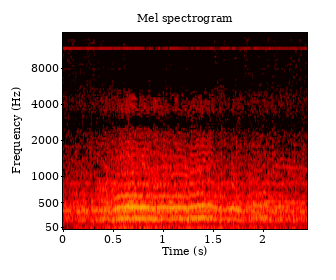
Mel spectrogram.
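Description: Honey bees buzzing together in the hive: a steady, wavering hum that swells a little about half a second in.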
